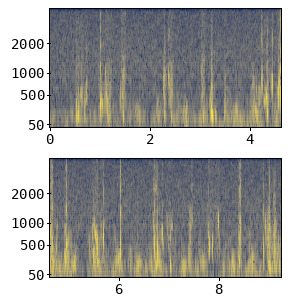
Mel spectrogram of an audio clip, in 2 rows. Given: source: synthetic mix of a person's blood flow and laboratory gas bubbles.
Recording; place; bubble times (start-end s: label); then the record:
Doppler ultrasound of blood flow; precordium
0.48-0.78 s: bubbles
0.96-1.24 s: bubbles
1.36-1.55 s: bubbles
2.25-2.47 s: bubbles
3.01-3.11 s: bubbles
3.17-3.36 s: bubbles
3.47-3.54 s: bubbles
4.03-4.50 s: bubbles
4.54-4.79 s: bubbles
4.90-5.02 s: bubbles
5.38-5.73 s: bubbles
5.99-6.08 s: bubbles
6.57-6.90 s: bubbles
6.94-7.08 s: bubbles
7.38-7.49 s: bubbles
7.75-8.03 s: bubbles
8.38-8.46 s: bubbles
8.84-9.26 s: bubbles
From the record:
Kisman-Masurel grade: 243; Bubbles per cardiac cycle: several, 3 to 8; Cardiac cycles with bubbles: 100%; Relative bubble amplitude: loud (0.450 to 0.775); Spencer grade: 3 (all of the cardiac periods contain showers or single bubble signals, but not dominating or overriding the cardiac motion signals); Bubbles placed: only in the low amplitude regions of the cardiac cycle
